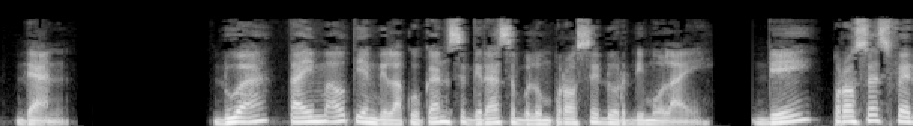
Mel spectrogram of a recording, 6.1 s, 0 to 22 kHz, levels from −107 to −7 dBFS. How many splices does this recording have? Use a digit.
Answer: 1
